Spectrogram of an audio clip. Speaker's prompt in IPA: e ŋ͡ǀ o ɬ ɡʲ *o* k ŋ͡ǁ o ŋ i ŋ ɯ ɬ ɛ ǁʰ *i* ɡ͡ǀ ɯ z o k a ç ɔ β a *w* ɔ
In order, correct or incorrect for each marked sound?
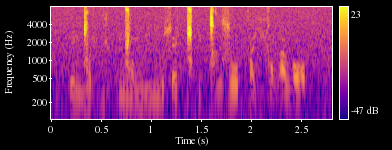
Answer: incorrect, correct, incorrect

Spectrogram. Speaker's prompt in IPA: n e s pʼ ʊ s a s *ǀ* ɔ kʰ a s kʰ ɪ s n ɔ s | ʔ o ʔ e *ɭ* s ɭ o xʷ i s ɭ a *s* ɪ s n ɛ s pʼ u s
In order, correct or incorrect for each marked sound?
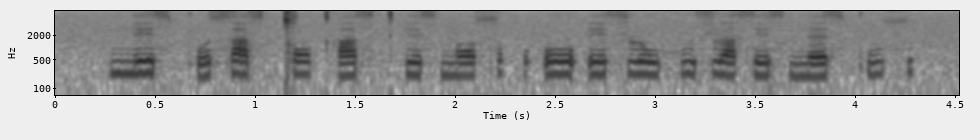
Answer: correct, incorrect, correct

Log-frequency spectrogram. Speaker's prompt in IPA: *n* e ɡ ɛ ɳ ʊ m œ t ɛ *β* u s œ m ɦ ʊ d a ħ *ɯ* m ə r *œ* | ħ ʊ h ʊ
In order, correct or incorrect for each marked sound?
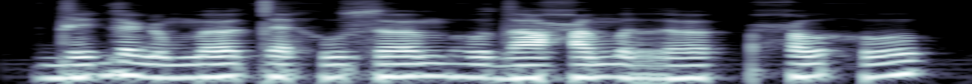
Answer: incorrect, incorrect, incorrect, correct

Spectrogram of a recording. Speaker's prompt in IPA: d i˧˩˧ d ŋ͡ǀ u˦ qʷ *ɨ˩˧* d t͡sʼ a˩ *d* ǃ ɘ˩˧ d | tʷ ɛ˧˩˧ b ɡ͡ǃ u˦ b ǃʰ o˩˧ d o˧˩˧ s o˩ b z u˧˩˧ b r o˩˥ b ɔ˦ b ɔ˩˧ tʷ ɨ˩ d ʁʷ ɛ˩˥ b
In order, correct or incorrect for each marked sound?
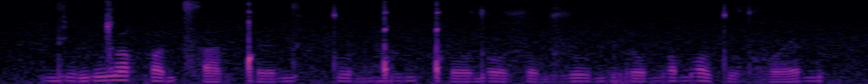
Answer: correct, correct

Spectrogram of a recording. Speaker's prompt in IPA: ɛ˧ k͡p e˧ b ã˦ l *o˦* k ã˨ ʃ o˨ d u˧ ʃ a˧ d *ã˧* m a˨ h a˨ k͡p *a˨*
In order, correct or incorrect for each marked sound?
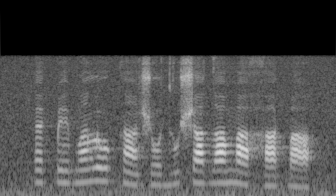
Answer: incorrect, incorrect, correct

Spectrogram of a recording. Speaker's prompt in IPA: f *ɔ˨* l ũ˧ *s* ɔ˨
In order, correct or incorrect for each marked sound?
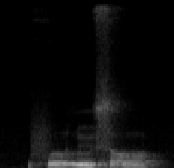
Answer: incorrect, correct

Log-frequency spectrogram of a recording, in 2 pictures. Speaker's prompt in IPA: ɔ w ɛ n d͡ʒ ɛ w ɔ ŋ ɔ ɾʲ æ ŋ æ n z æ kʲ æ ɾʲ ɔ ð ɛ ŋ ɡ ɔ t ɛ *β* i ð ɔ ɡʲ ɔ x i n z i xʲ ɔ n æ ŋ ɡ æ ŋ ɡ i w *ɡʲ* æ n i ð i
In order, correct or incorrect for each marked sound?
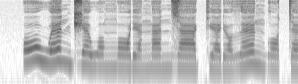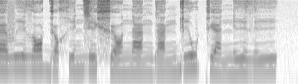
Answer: correct, incorrect

